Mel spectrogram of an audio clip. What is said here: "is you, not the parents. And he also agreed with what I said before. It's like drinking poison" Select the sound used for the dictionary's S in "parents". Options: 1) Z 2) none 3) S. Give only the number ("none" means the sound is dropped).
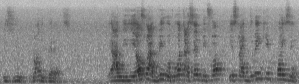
2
